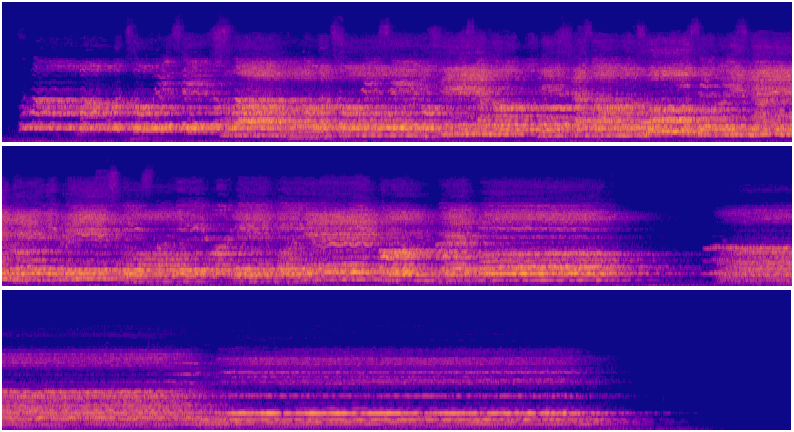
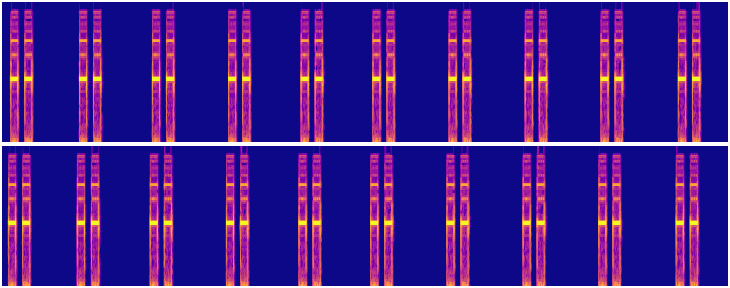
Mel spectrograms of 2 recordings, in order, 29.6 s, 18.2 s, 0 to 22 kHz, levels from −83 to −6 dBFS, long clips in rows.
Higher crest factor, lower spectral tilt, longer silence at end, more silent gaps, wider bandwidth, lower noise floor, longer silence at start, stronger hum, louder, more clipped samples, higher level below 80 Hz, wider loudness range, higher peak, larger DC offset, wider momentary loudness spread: first, 18 dB vs 8 dB; first, -4.5 dB/octave vs 1.5 dB/octave; first, 2.05 s vs 0.35 s; second, none vs 2.63-2.67 s, 10.62-10.66 s, 13.16-13.20 s, 14.13-14.17 s; second, 14 kHz vs 17.5 kHz; about the same, under -90 dBFS vs under -90 dBFS; about the same, 0.2 s vs 0.1 s; neither; second, -32 LUFS vs -5 LUFS; second, under 0.1% vs 0.3%; second, -68 dBFS vs -36 dBFS; first, 8 LU vs 1 LU; second, -14 dBFS vs 0 dBFS; neither; about the same, 9 LU vs 7 LU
